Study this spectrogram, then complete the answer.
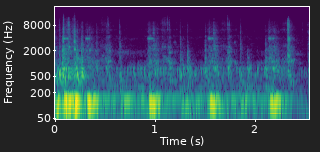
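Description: A computerized embroidery machine stitching on a quilted piece held in a hoop on a frame, a steady close mechanical whirr with rhythmic clattering pulses roughly every half second, no voices.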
